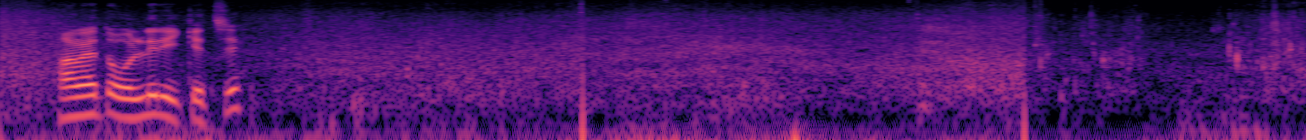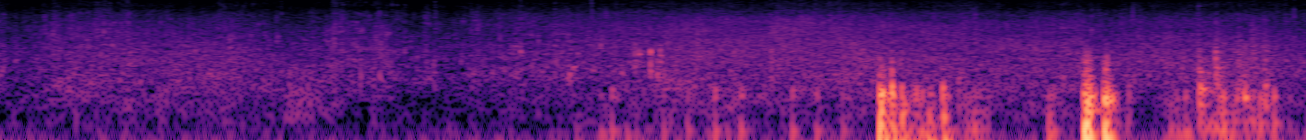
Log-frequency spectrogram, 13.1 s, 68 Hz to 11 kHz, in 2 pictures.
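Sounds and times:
waves washing on a sandy shore: 0.0s - 13.0s
wind buffeting the microphone: 8.8s - 13.0s.

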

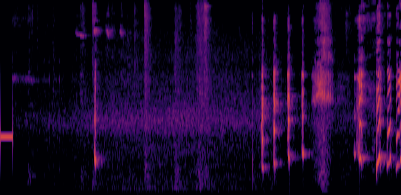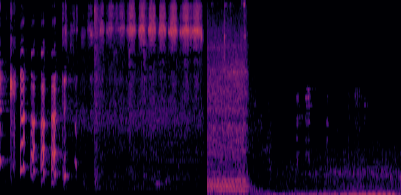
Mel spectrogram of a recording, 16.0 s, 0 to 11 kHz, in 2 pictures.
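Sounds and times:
person giggling: 5.0s - 10.5s.

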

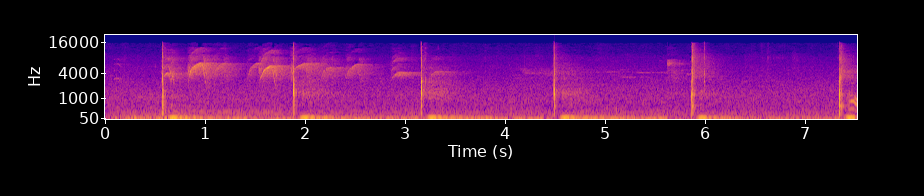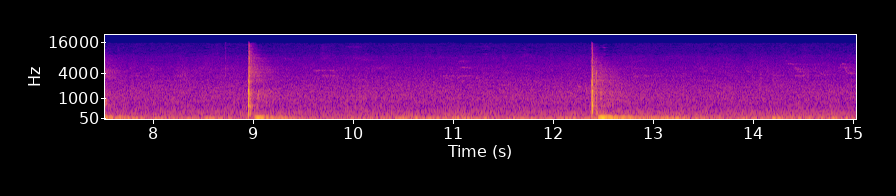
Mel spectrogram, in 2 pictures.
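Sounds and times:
axe chopping onto wooden block: 0.6s - 0.9s, 1.9s - 2.3s, 3.1s - 3.6s, 4.5s - 5.0s, 5.8s - 6.3s, 7.3s - 7.8s, 8.9s - 9.4s, 12.4s - 12.8s.

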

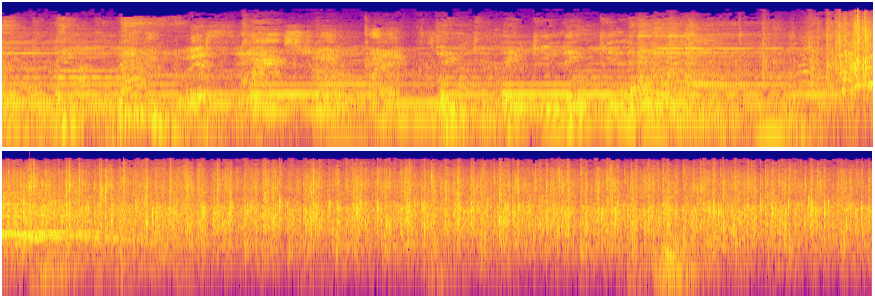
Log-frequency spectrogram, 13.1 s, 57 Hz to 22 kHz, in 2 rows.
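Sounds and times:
audience applause: 5.7s - 13.0s.

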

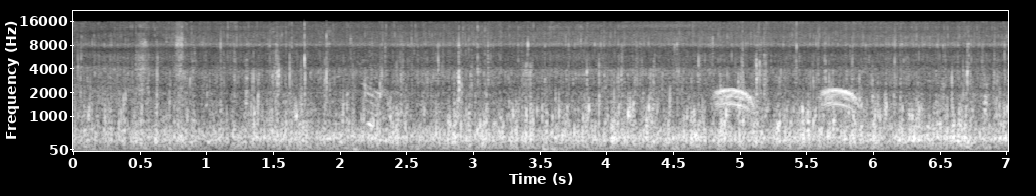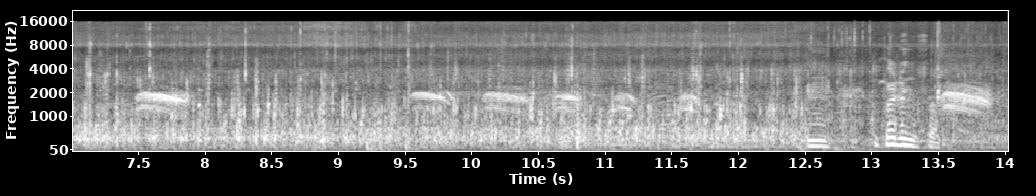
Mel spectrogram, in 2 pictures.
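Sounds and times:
pot simmering bubbling: 0.0s - 14.0s
wood fire crackling: 0.0s - 14.0s
bird calling: 4.8s - 5.9s, 7.5s - 7.9s, 9.5s - 11.9s, 12.9s - 14.0s.

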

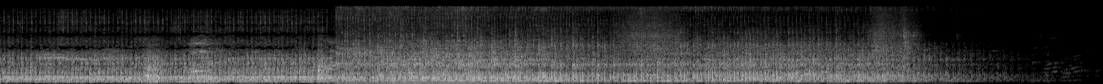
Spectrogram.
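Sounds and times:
small steam engine chattering: 3.4s - 10.3s.

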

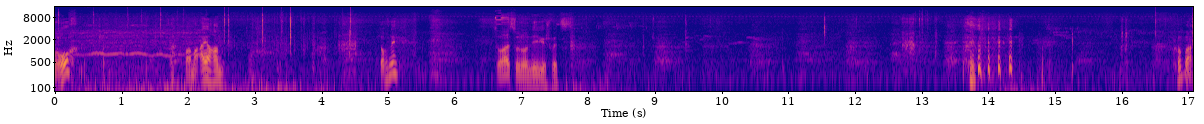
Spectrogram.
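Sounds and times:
person breathing hard: 2.9s - 6.6s, 7.7s - 13.7s, 16.4s - 16.8s.

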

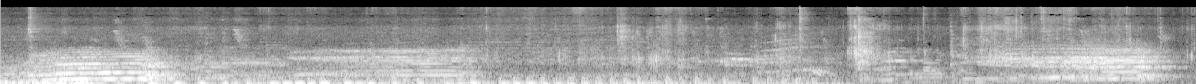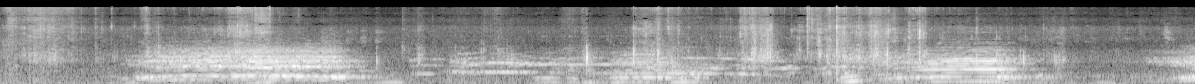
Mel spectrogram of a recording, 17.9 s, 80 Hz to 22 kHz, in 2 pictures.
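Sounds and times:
bull mooing: 0.0s - 3.8s, 7.2s - 8.9s, 9.9s - 11.8s, 13.1s - 16.7s.

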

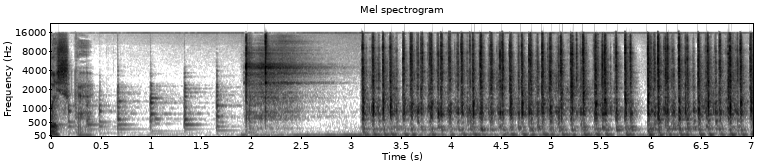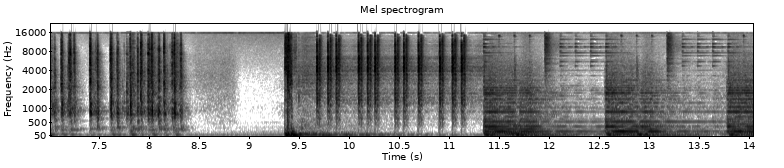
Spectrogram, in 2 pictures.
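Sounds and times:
sharp hit with ring: 1.9s - 2.9s
typewriter keys clacking: 3.1s - 8.4s, 9.7s - 11.4s.

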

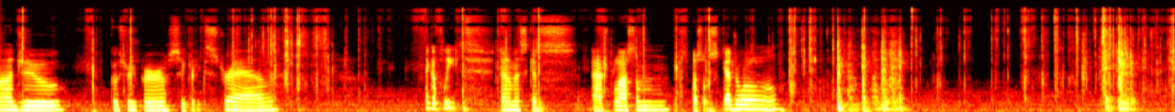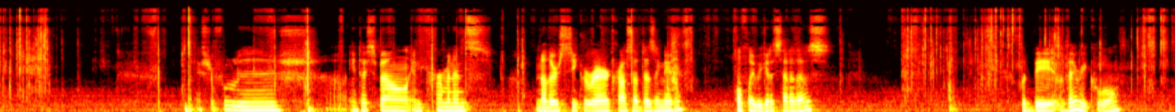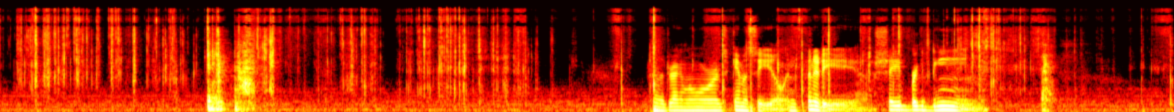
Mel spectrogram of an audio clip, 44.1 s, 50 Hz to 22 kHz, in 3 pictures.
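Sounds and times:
cards clicking and rustling: 1.1s - 1.8s, 2.4s - 4.8s, 7.4s - 15.5s, 26.0s - 36.2s, 37.0s - 42.9s
foil wrapper crinkling and tearing: 3.0s - 4.4s, 9.8s - 10.4s, 11.4s - 15.5s, 26.0s - 36.2s, 40.6s - 42.6s.

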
